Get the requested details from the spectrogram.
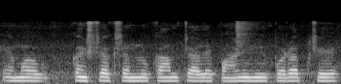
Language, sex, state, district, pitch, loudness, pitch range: Gujarati, male, Gujarat, Gandhinagar, 165 Hz, -13 LUFS, 160-170 Hz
